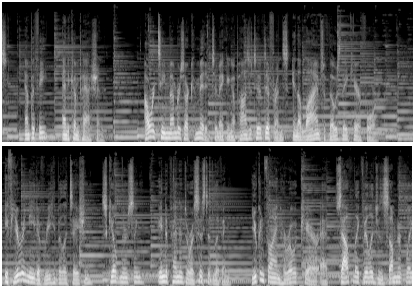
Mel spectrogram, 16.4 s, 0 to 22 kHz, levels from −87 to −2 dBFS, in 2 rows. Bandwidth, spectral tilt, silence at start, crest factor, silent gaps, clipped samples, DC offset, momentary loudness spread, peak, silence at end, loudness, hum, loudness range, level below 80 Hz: 17 kHz; -6.5 dB/octave; 0 s; 18 dB; none; under 0.1%; under 0.1%; 9 LU; 0 dBFS; 0 s; -18 LUFS; none; 1 LU; -36 dBFS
